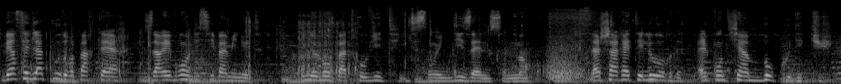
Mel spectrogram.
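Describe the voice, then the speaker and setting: A woman's voice: fairly low pitch, brisk, over loud music, lightly acted. A woman playing a sly young bandit leader in a French cartoon, bossy and mockingly polite. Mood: brisk, commanding. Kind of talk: French cartoon dub acting.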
